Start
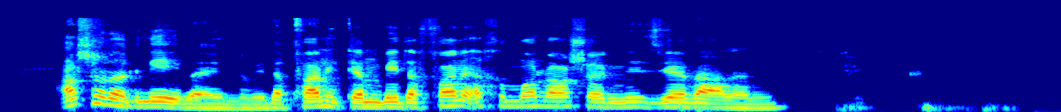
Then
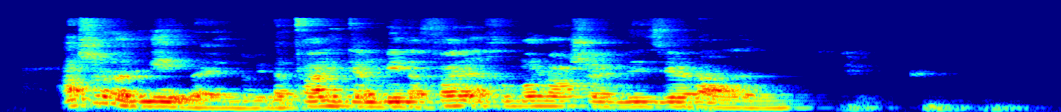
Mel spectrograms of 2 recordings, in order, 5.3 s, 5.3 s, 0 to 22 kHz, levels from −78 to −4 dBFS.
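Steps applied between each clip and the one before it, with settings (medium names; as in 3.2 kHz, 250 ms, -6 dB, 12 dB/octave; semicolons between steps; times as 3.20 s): FDN reverb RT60 0.42 s, low-frequency decay 1×, high-frequency decay 0.95×, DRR -10 dB; trim -2 dB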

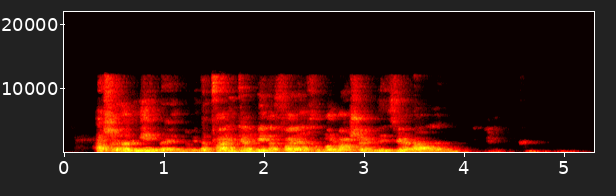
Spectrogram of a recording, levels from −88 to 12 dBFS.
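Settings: whisper effect; trim -1.5 dB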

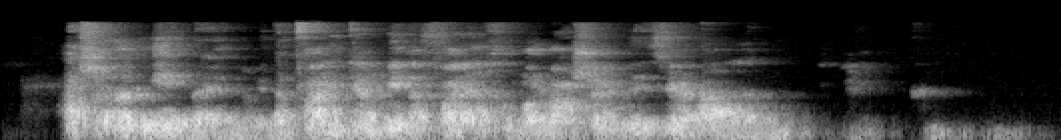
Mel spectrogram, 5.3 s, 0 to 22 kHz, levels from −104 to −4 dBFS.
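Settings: no audible change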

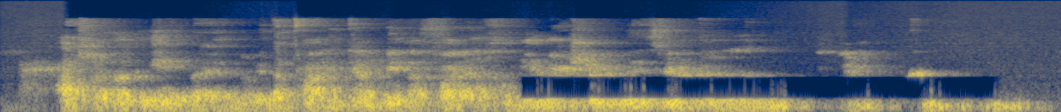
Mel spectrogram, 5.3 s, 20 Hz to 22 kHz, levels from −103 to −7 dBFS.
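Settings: spectral selection erased 2.59–5.00 s, 360–1500 Hz; three bands compressed up and down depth 100%; trim +3 dB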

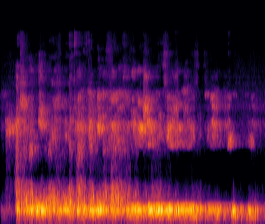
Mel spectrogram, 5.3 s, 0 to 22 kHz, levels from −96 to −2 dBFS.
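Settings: backward echo that repeats 401 ms, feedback 40%, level -11 dB; vowel filter i; trim +5 dB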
